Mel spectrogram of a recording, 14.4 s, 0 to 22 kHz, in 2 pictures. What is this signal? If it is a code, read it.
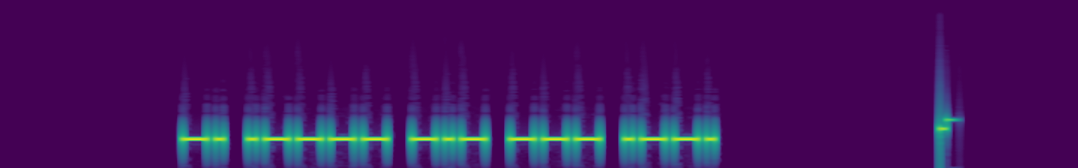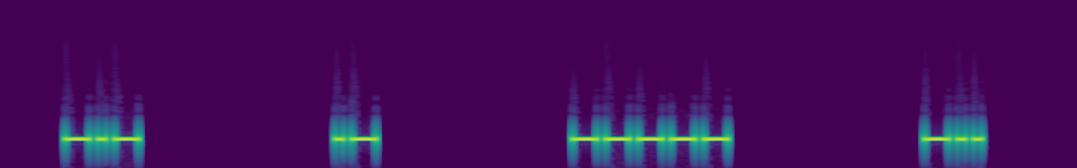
Morse code, heard as a keyed tone, about 22 wpm, spaced as for 10 wpm, 700 Hz. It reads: N1KOP KA0D
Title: USA Call Signs - 5 Characters - 8x Character Spacing - 22wpm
